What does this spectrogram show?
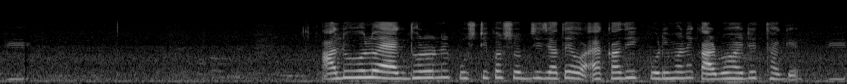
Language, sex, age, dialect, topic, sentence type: Bengali, female, 25-30, Standard Colloquial, agriculture, statement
